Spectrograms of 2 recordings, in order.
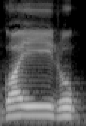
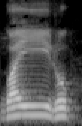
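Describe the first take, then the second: No difference in how they are said.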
